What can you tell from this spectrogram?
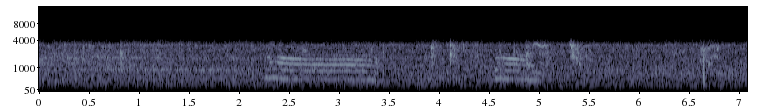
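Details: A pet cat with its owner's Citroen C4 car gives two drawn-out meows, each level then sliding downward and about a second long, the second shorter, over a steady low background hum and a sharp click near the end.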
